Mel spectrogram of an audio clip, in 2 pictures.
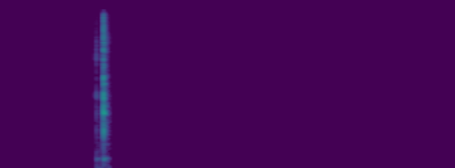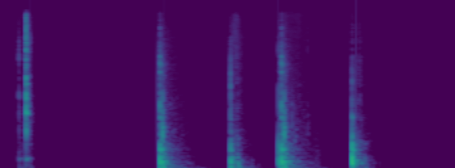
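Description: Wooden blocks thud into place with short dull knocks.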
